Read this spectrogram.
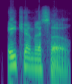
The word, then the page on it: HMSO: American English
